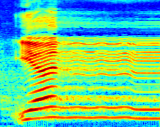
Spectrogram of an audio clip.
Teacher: Ya-nya dileburkan ke dalam huruf nun dengan cara ditekan kemudian ditahan lebih kurang 2 kali ketukan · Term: ghunnah musyaddadah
